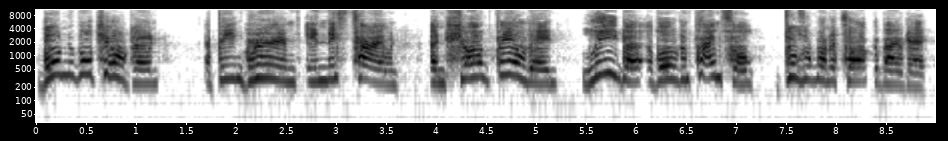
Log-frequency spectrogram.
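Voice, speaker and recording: A woman's voice: high voice, measured pace, no room sound, low-quality recording. A woman gives a confrontational, accusatory protest speech out on a street, addressing bystanders through a megaphone. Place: outdoors on a residential street.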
